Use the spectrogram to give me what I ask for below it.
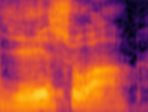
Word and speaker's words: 예수: 이렇게 성자 하나님의 이름 예수와 성부 하나님 여호와는 같은 이름이라는 사실이 증명됩니다 좀 더 자세히 실질적으로 설명하면 예수는 헬라식 발음입니다 히브리식 발음은 예수와 혹은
